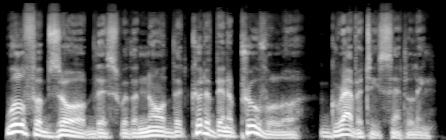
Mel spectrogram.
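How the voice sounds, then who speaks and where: A man with an extremely deep voice reads a scripted detective story in the first person. His pitch moves in a lively way while the phrasing stays wry. The sound is dry and close. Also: normal speed, slightly rough, no room sound. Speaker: audiobook narrator.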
